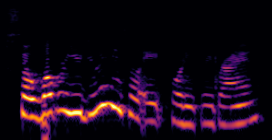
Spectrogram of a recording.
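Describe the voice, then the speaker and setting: A woman's voice: on the high side, expressive, moderate pace, darkish tone. A woman co-hosting a live radio talk program, teasing her partner with playful sarcasm. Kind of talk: casual live talk show chat.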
